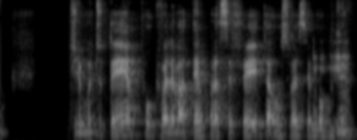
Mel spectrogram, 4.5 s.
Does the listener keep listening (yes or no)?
no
